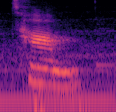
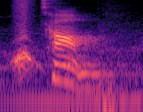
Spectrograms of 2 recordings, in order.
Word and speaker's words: Tom: Então quando tiver um M final no inglês, você tem que encostar os seus lábios, fechar a sua boca. Him. Tenta pronunciar essa palavra aqui em voz alta agora para praticar. Him. O nome Tom, que nem a gente fala o Tom e Jerry, em inglês a gente fala Tom. Tom.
